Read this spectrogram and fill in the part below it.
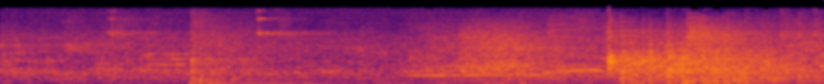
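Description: A heavy ball thuds onto a lane and rolls away in a large echoing hall.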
